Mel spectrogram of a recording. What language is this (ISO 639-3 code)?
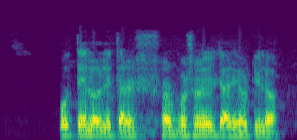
ben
